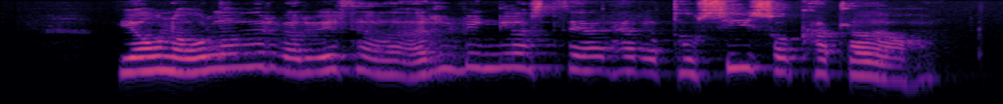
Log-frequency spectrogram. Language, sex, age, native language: Icelandic, female, 70-79, Icelandic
